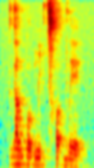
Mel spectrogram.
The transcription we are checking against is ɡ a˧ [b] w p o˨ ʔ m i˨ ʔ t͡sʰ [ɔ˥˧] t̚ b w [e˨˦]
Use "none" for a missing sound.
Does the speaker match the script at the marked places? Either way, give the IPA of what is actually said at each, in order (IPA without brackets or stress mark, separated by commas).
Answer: none, ɔ˨, e˨˩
